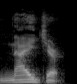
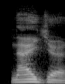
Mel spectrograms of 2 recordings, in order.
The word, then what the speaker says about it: Niger: the word, not nigger, Niger, right? Niger, like the country Niger, like the country Nigeria, okay?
